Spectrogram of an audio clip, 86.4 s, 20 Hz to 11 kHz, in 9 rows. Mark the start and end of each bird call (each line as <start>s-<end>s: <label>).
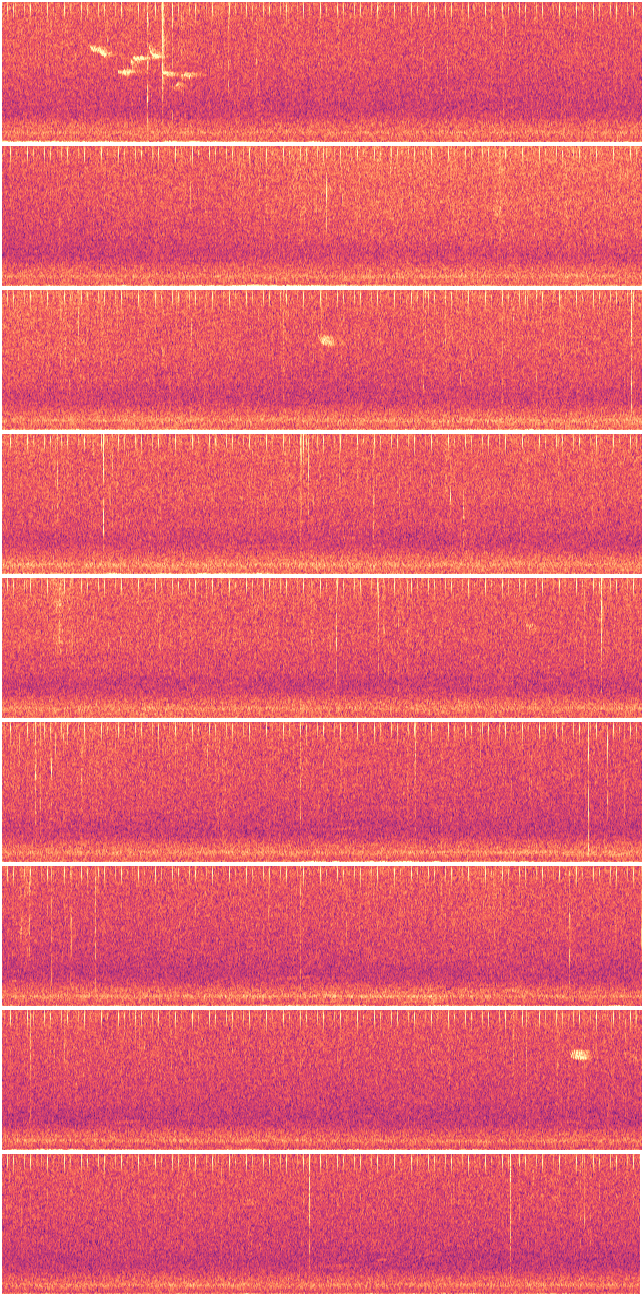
1.2s-3.1s: Brown Creeper (Certhia americana)
24.0s-24.3s: Brown Creeper (Certhia americana)
75.6s-76.2s: Brown Creeper (Certhia americana)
